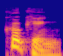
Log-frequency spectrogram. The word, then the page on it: cooking: anglais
